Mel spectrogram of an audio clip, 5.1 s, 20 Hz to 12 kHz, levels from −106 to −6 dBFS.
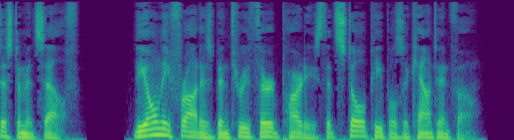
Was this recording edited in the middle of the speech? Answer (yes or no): no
